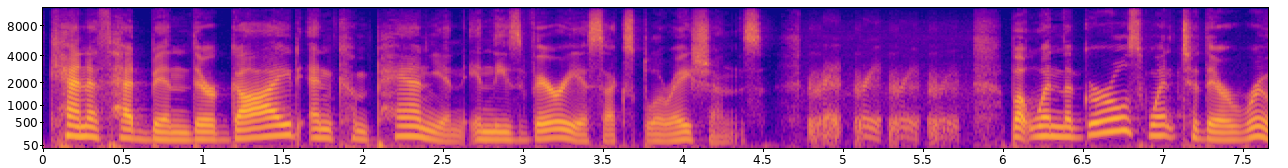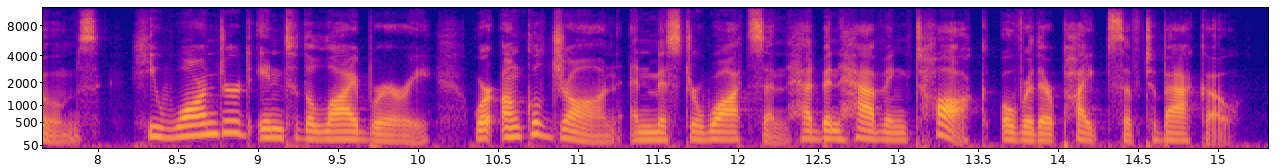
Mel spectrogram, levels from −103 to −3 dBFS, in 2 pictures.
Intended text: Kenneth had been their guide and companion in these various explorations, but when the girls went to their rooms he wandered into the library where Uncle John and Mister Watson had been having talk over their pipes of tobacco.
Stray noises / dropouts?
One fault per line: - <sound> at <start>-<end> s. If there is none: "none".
- laugh at 4.8-5.7 s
